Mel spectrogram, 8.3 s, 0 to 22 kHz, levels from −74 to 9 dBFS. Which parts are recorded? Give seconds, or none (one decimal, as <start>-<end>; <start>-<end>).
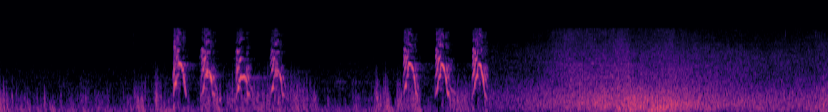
0.0-1.4; 2.7-5.6; 6.3-8.3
